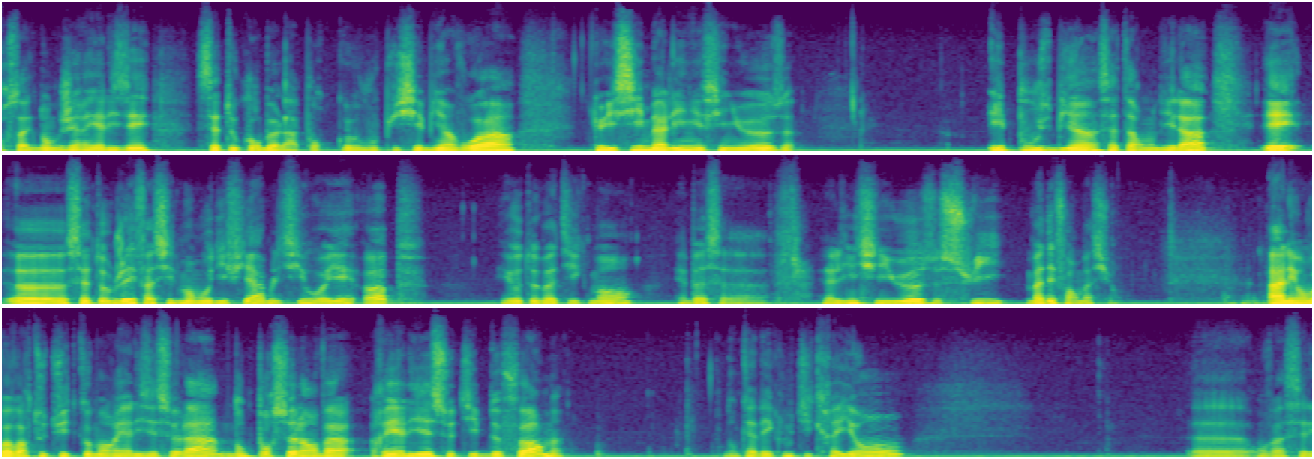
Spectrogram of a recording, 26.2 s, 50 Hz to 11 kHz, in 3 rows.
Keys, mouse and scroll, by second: 8.5 click, 9.4 click, 10.5-14.1 drag, 15.6 click, 17.2 ctrl+z, 18.3 ctrl+F1, 18.6 ctrl+click, 19.5 click, 22.3 click, 23.2-25.1 drag.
